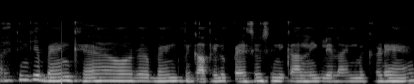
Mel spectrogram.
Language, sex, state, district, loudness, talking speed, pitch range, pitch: Hindi, male, Uttar Pradesh, Gorakhpur, -28 LUFS, 275 wpm, 145-165 Hz, 155 Hz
